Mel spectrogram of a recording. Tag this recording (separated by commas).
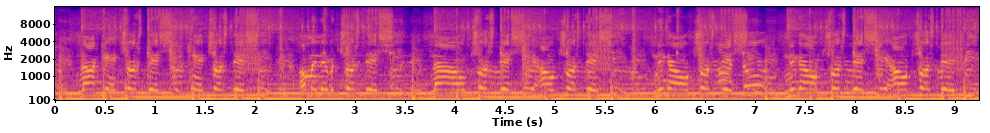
Pop music, Music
